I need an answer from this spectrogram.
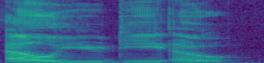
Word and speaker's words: ludo: this out in discord so you don't think i'm saying l-e-w-d it is l-u-d-o ludo ludos is latin for game right so lewdology uh which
